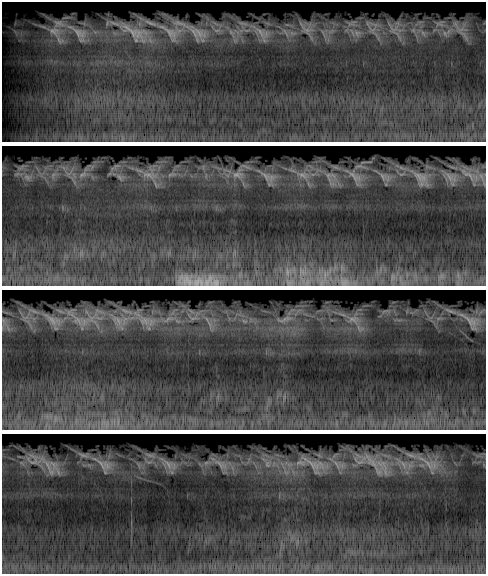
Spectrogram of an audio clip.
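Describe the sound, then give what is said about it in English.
Dolphins squeal and chirp continuously in rapid, overlapping high-pitched bursts as they are being slaughtered in a cove in Taiji, Japan, with a brief low rumble or splash partway through and a faint murky background underneath. “That's the sound of dolphins as they're being slaughtered in a cove in Taiji, Japan.”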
